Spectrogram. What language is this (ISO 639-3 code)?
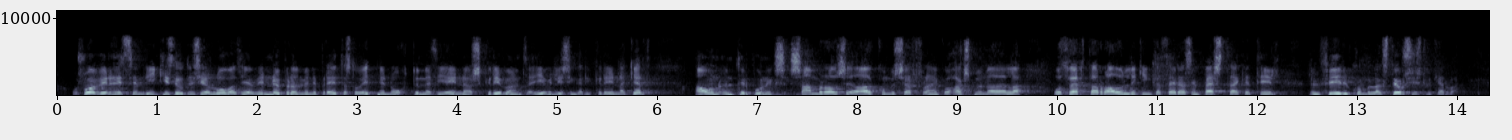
isl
